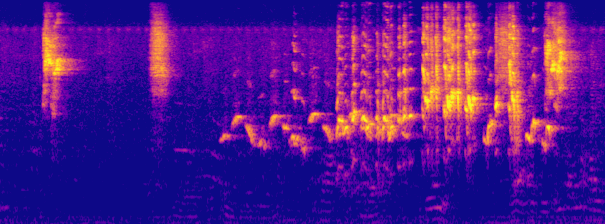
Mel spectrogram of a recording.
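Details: White-crested laughingthrush singing in full voice and drawing responses: two short harsh bursts, then a run of rising and falling whistled notes that builds into rapid, loud, scratchy squawking phrases, several per second.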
